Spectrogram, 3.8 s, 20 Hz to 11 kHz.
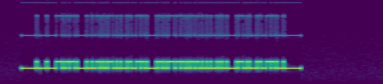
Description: RTTY (75 baud, 850 Hz shift), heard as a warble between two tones, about 2550 Hz centre. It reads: QRZ? DE SP6ZXB K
